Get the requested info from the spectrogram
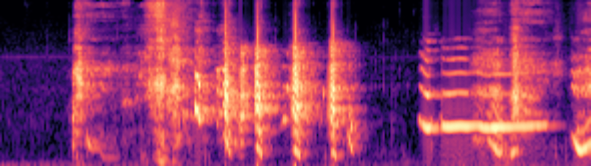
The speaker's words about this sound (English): It's because I'm wrestling the dog to keep her calm down.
